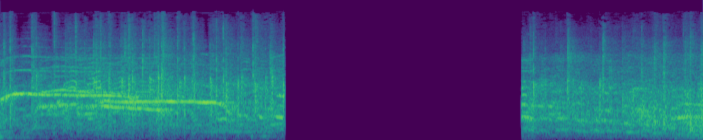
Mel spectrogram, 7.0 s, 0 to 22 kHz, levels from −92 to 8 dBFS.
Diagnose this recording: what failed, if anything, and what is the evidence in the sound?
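An audio dropout to silence runs from 2.85 s to 5.21 s, removing about 2.36 s of material. The sound stops abruptly mid-flow and returns just as suddenly, with no room tone or noise floor in between. On a waveform it is a flat line; on a spectrogram, a dark band across all frequencies. The capture stage is the likely cause, with the input lost while the recorder kept writing digital zeros.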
